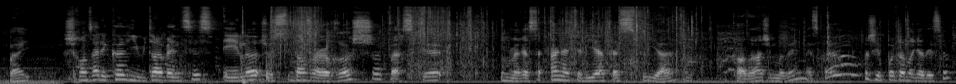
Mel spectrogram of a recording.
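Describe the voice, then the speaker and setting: Against a noisy background, a talkative Québécois teacher records a casual vlog about his day at elementary school. His slightly high voice carries a Québécois French accent, and he's candid, meandering, and heavy on fillers.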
